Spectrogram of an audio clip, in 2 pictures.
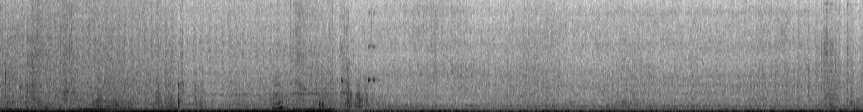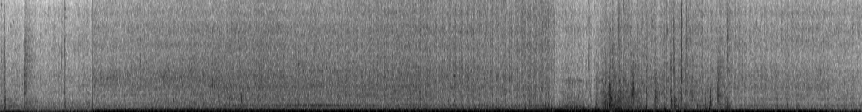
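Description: Jeep engine idling and revving as it climbs an off-road obstacle at an off-road park, a steady loud drone that surges in a few distinct revs, with voices talking faintly underneath.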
